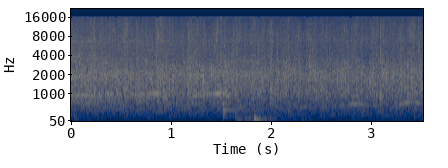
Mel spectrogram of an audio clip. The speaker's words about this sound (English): team a big hand clap once again.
